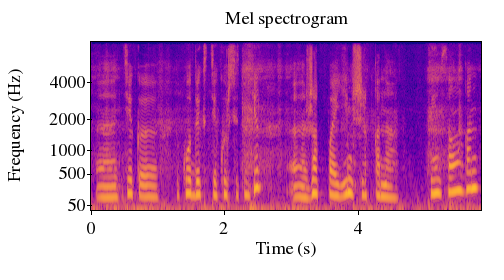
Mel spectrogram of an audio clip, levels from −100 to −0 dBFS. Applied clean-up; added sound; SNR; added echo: none; Breathing; 16 dB; none.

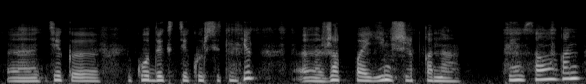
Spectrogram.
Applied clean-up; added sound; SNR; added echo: neural separator model SepFormer DNS4.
